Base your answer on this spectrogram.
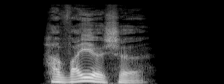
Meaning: inflection of hawaiisch: 1. strong/mixed nominative/accusative feminine singular 2. strong nominative/accusative plural 3. weak nominative all-gender singular
- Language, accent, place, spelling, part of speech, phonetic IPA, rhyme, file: German, Germany, Berlin, hawaiische, adjective, [haˈvaɪ̯ɪʃə], -aɪ̯ɪʃə, De-hawaiische.ogg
